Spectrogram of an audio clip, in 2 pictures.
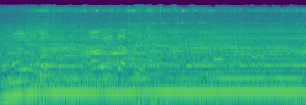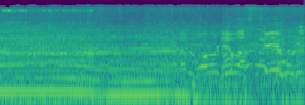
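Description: Outboard motor of an inflatable speedboat revving up under throttle, then running at a steady high pitch for about four seconds before easing down and fading about five seconds in. Voices come in near the end.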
